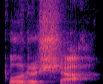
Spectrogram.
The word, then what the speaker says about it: purusha: you know first understand purusha pur you see the poor is the first syllable and sha is the second syllable so we have many cities whose suffix is poor kanpur so the purusa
